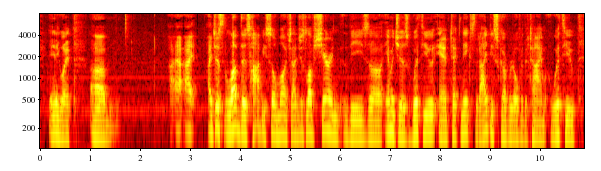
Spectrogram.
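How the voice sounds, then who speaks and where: Against noticeable background noise, the speech moves at a moderate pace with ordinary pitch variation. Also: man, medium pitch for a man. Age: 70s. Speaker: amateur astronomer YouTuber. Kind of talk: tutorial. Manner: halting, many fillers.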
